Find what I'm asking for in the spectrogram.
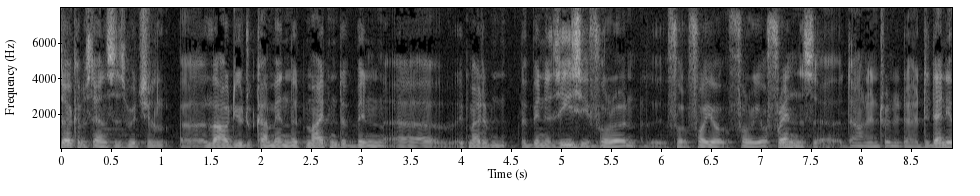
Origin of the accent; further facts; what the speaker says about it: Wales, United Kingdom; now I'm a Welshman, and you grow up in Wales knowing that your country was conquered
